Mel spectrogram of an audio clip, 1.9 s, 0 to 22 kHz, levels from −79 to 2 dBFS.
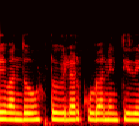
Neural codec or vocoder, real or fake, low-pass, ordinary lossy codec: codec, 16 kHz, 16 kbps, FunCodec, trained on Chinese and English, 50 frames a second; fake; 7.2 kHz; AAC, 32 kbps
